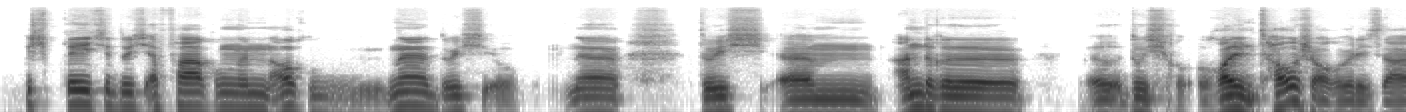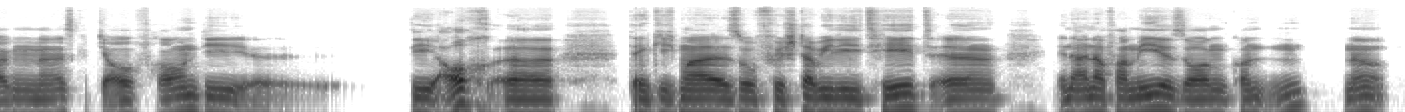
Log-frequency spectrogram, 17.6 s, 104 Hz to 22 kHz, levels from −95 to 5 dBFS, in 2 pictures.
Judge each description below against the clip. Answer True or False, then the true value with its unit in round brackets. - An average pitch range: True (3.3 semitones)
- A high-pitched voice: False (105 Hz)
